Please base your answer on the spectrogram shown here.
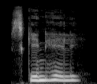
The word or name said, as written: skinhellig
